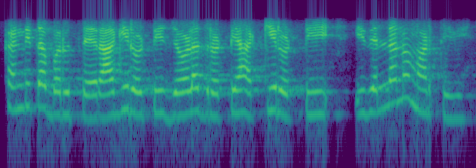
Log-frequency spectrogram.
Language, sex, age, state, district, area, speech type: Kannada, female, 18-30, Karnataka, Chitradurga, rural, conversation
